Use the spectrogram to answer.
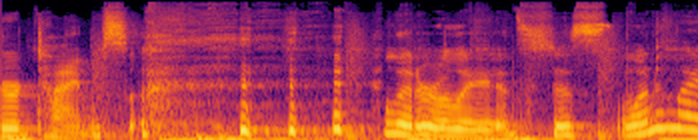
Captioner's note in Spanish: se ríe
